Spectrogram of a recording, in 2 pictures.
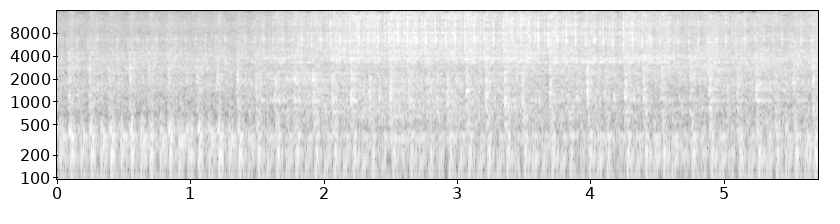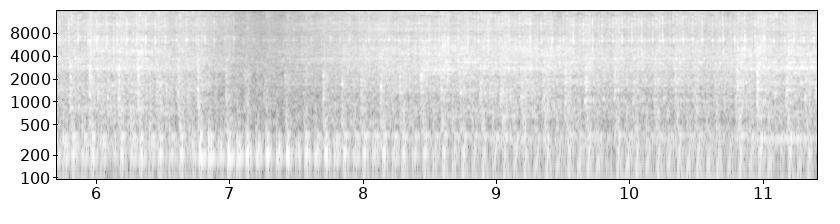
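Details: YX140 engine at very low idle: a loose, uneven clatter of about three knocks per second from the right (clutch) side. The noise disappears when revs are raised.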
